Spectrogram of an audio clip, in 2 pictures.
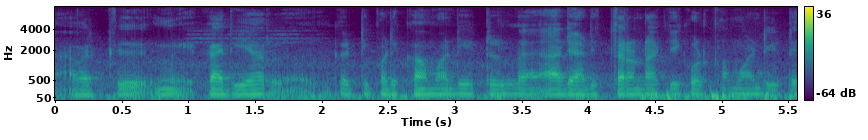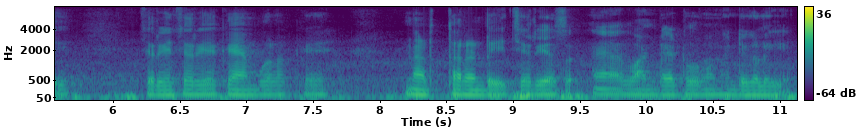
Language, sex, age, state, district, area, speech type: Malayalam, male, 30-45, Kerala, Malappuram, rural, spontaneous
